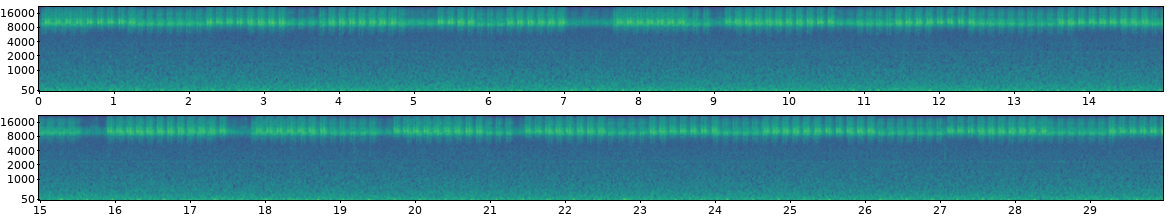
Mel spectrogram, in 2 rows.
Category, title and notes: Soundscapes > Nature
Subject : Ambience recording of Gergueil, at the start of "Brame" season (Stags shouting). My uncle saw some that boars digged a fair bit around fields and so I was trying to record that. Date YMD : 2025 September 07 19h53 Location : Gergueil 21410 Bourgogne-Franche-Comté Côte-d'Or France. GPS = 47.23784608300959, 4.822730587340072 Facing NW. Hardware : Zoom H2n with a sock as a windcover. Held up in a tree using a Smallrig magic arm. Weather : Processing : Removing 1 gain on side channels. Trimmed and normalised in Audacity. Notes : That night, I recorded with 4 microphones around the village.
